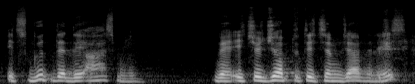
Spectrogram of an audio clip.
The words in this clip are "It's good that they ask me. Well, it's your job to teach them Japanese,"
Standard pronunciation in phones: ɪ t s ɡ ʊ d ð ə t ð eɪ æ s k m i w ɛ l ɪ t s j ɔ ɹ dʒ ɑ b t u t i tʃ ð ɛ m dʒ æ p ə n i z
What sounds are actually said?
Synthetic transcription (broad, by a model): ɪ t s ɡ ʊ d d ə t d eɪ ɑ s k m i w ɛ n ɪ t s j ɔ dʒ ɑ b t u t i tʃ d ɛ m dʒ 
